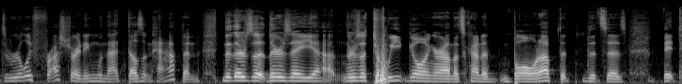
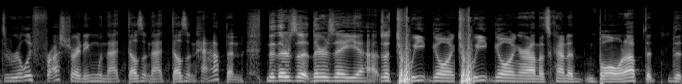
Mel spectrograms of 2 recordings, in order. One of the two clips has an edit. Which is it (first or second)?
second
